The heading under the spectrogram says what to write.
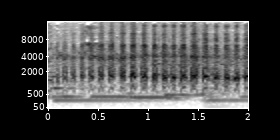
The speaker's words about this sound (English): Let's listen to another. This is a kookaburra.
